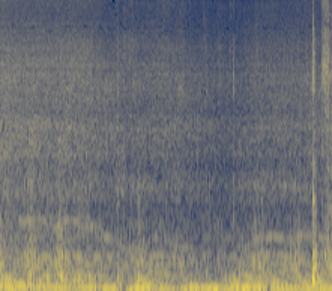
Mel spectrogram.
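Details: Car cranks briskly with a strong battery and a good starter but will not start; cold, humid weather hinders fuel vaporization; suggested fix is flooring the pedal while cranking.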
